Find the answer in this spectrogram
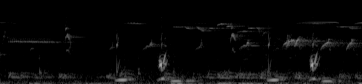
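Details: Male American bittern displaying ("pumper-lunking") at the edge of a hay field in Maine, giving deep, hollow gulping pumps in pairs about every one and a half seconds, with chattering songbirds and higher whistles around it.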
